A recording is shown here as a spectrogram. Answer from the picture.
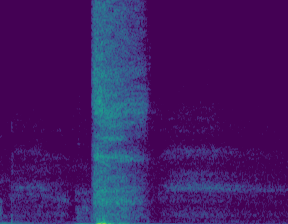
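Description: A single short, loud exhale, like a sigh or laughing puff of breath, blown into a close microphone about half a second in. It lasts about half a second, with a strong low thump of air hitting the mic.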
